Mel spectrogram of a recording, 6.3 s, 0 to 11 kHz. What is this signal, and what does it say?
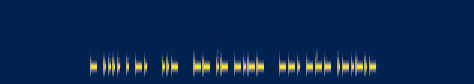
Morse code, heard as a keyed tone, about 40 wpm, 700 Hz. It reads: THEN U MAY GO.
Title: Sentences from Top 100 Words and Abbreviations 40wpm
